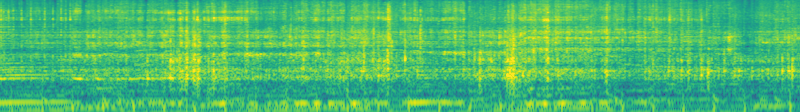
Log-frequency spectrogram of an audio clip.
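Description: Garbage disposal running steadily, its motor humming under a rough grinding noise as it blends a fruit smoothie mixture fed in through a hose.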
